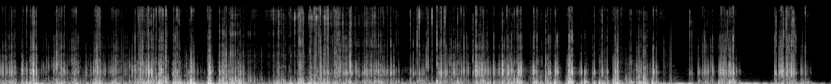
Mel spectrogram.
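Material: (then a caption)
Plastic. Long nails scratch across the embossed lid of a small round pink plastic face powder compact, making a dense, continuous run of rough scratching with a muffled, low-heavy rumble. It briefly falls silent near the end before one final burst.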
